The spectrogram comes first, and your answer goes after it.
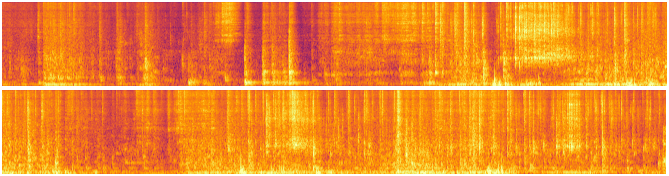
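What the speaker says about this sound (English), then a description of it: "It's actually a pretty tame pigeon." Pigeons in a loft coo in low throaty rolls during feeding, with wings fluttering and feet scraping nearby, close and busy, no talk.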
